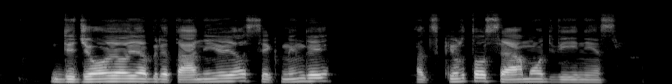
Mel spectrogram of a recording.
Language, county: Lithuanian, Marijampolė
